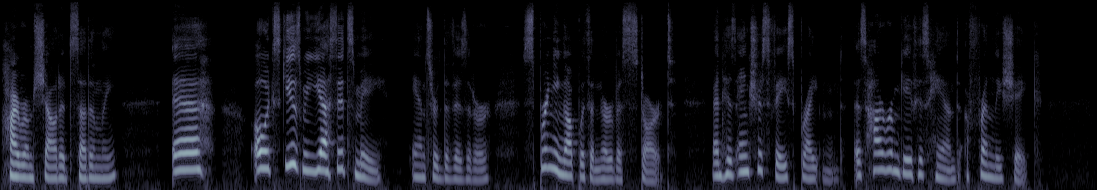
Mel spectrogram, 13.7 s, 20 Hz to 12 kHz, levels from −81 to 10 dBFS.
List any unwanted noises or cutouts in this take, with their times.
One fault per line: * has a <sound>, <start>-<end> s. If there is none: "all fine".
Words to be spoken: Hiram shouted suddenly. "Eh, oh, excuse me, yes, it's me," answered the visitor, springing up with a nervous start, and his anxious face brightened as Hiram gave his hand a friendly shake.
all fine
